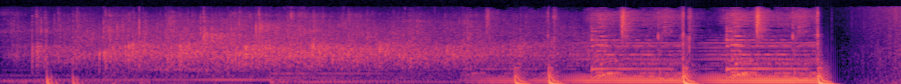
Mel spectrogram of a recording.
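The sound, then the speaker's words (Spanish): A church audience applauds the Lord in a steady wash of clapping, with sustained low keyboard tones and several deep, booming drum hits underneath, before it cuts off abruptly. “Un aplauso al Señor.”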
